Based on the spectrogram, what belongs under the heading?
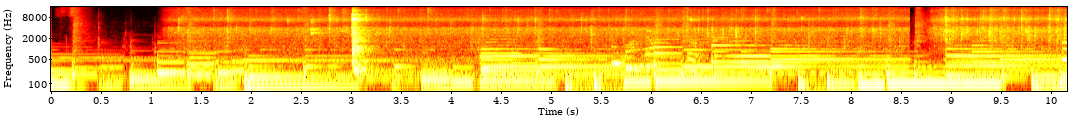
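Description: Batter-coated rusk pieces shallow-frying in a little oil in a pan, sizzling steadily from about a second in. A single sharp crack about three seconds in stands out above the sizzle.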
